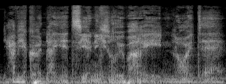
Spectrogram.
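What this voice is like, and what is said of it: Whispering. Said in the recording (German): “Ganz unauffällig am Flüstern ... Wieso flüstern wir?”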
